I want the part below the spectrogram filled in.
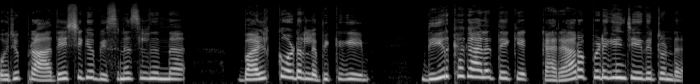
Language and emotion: Malayalam, happy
